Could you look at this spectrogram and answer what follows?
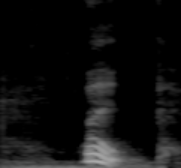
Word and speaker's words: rope: Rope. Ope. Remember that E is silent, but it makes the O long.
